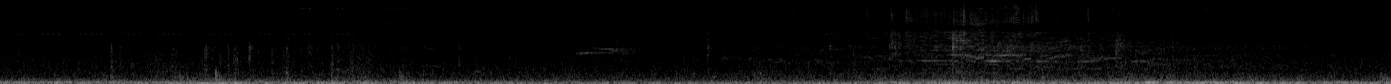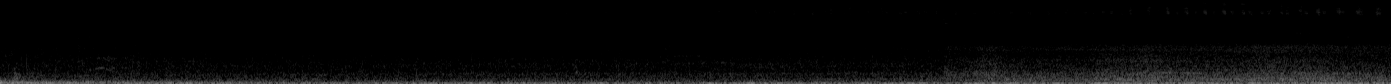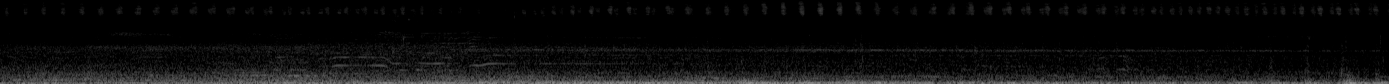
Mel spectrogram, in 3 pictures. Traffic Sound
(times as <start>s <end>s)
7.0s 16.2s, 23.6s 41.7s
